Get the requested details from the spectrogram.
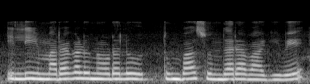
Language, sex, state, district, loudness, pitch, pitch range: Kannada, female, Karnataka, Bangalore, -10 LUFS, 250 Hz, 240-255 Hz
